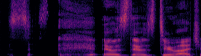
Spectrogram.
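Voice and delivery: high burst of laughter; laughing. Real, not acted. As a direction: crack up, then try to speak. Laughing hard.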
